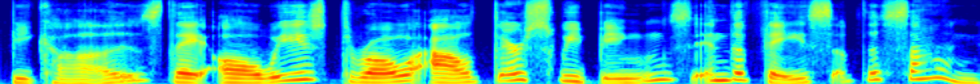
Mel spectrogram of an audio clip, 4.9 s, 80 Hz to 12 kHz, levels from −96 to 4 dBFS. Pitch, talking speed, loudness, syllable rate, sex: 205 Hz, 160 wpm, -19 LUFS, 3.6 syllables/s, female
